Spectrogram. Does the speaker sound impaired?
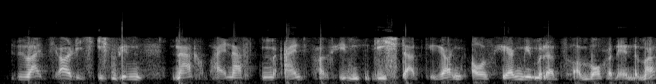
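Yes: laryngeal cancer; five nodules surgically removed from larynx, larynx can be preserved, no metastases found; diagnosed about six weeks ago, severe chemotherapy due to start in four weeks; hoarse voice, sounds somewhat like a cold.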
